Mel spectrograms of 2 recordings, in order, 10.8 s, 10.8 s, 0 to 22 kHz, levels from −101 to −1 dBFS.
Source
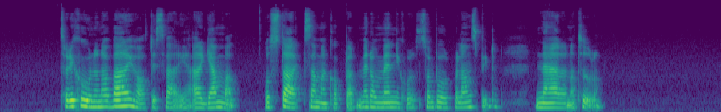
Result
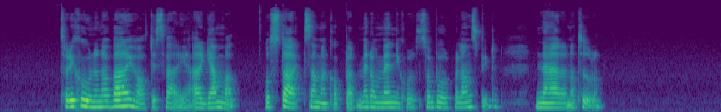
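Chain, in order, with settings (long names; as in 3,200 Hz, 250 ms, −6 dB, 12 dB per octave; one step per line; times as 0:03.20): high-shelf EQ 5,900 Hz +5 dB
level −2.5 dB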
